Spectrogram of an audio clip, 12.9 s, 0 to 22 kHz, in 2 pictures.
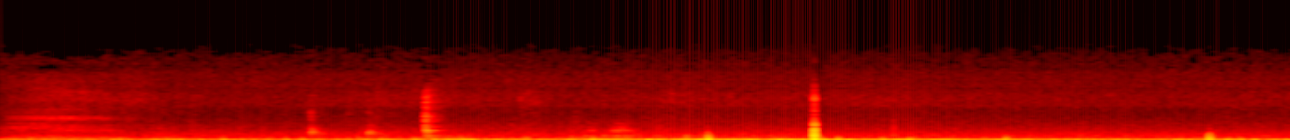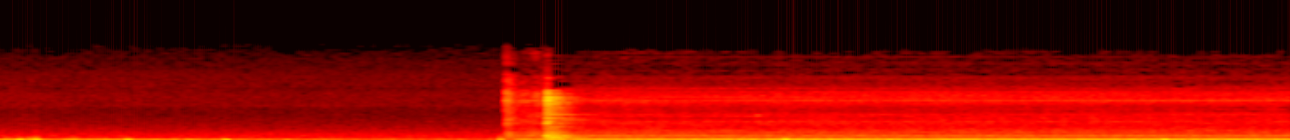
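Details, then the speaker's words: Taco circulator pump in a newly filled heated-driveway/snowmelt hydronic system at 50–55 psi switches on with a steady low hum and faint whir; the hum changes pitch when the pump is pressed, possibly vibration; the source is unclear. "the part i'm not sure about is the hum you hear the humming the i can hear that this pump"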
